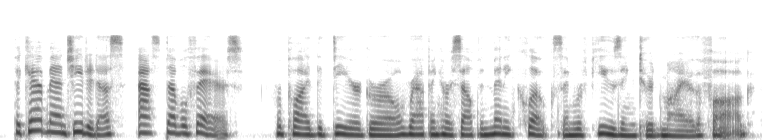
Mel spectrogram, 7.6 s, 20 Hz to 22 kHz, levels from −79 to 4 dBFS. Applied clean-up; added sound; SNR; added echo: none; none; none; none.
